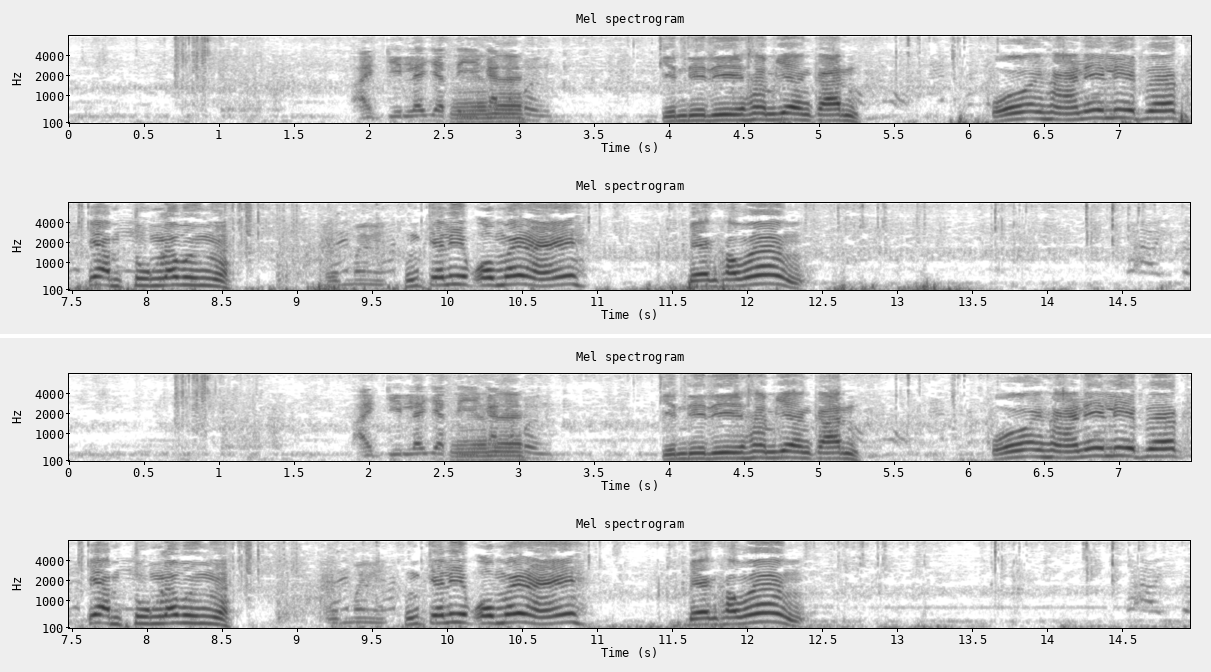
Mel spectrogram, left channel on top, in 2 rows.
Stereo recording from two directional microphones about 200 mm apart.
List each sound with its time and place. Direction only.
1.9 s a man's voice: 50° left (ahead or behind)
3.9 s speech: centre (ahead or behind)
9.3 s speech: 55° left (ahead or behind)
9.7 s speech: centre (ahead or behind)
